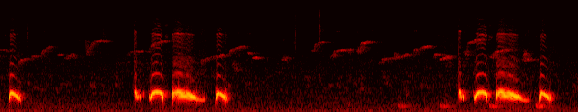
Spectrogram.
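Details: Spotted dove calling loudly and clearly in repeated phrases of rounded coos with a long falling note, while faint high whistles of other birds sound between phrases.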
